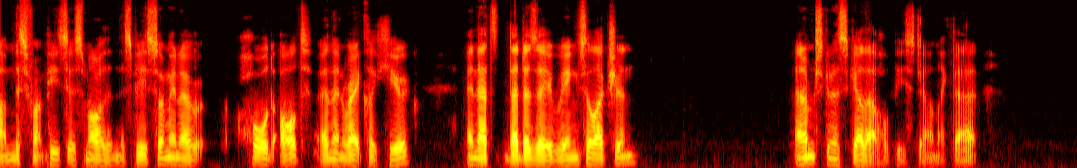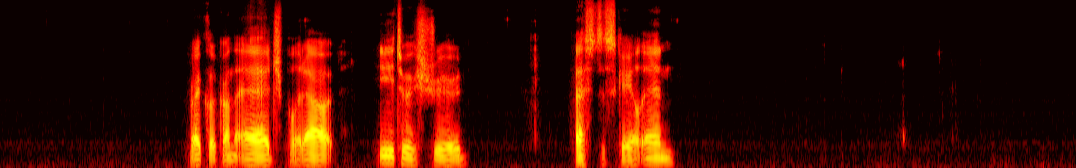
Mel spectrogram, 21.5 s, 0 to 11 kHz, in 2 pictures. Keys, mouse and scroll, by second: 3.2 alt+right click, 3.9 alt+middle click, 8.0 s, 9.3 click, 11.4 middle click, 11.9 right click, 13.3 click, 14.2 e, 15.7 click, 16.1 s, 17.3 click, 17.6 middle click, 19.2 right click, 19.7 ctrl+right click, 20.1 ctrl+l, 21.0 middle click.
